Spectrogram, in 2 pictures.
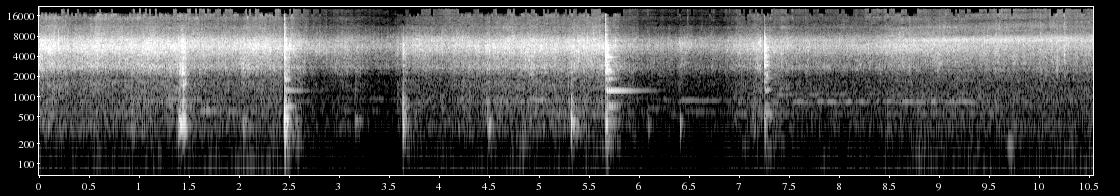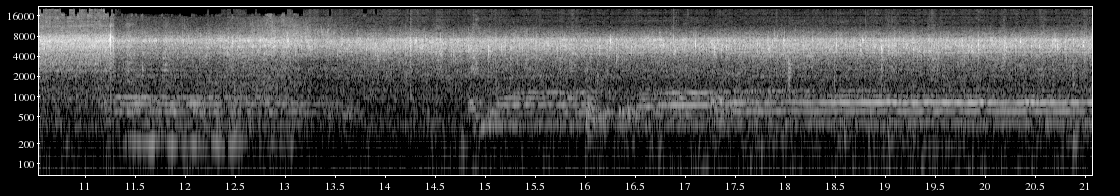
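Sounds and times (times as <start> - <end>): vegetables sizzling in oil: 0.0 - 21.0
spoon knocking against pan: 2.4 - 2.7, 5.3 - 6.1.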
